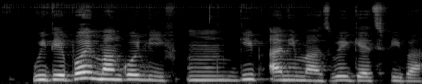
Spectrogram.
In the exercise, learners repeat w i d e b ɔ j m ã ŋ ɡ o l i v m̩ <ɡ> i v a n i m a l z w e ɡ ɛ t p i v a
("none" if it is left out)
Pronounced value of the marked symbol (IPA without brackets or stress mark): ɡ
